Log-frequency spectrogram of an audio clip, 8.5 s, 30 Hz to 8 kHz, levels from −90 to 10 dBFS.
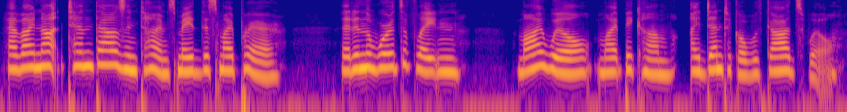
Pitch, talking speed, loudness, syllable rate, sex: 240 Hz, 170 wpm, -16 LUFS, 4.6 syllables/s, female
